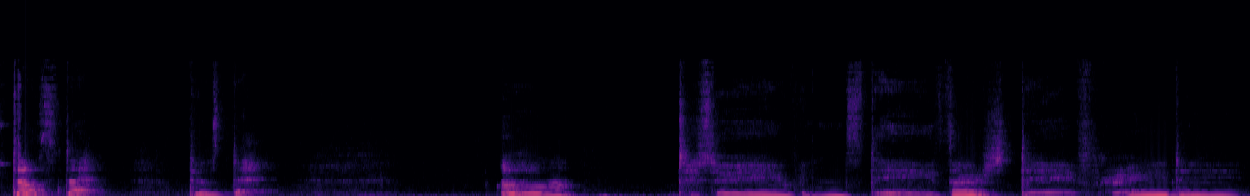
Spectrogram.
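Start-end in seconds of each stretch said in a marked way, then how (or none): 0.1-0.7 word squeaked up high. Acted. Repeats word much higher. 5.1-7.0 whispering. Acted. Whispered day list.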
